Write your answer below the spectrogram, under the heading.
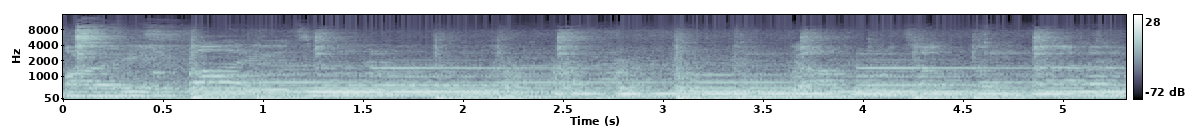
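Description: Live amateur rock band playing a song: electric guitars, bass guitar, keyboard and drum kit, with a young male lead singer's voice.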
